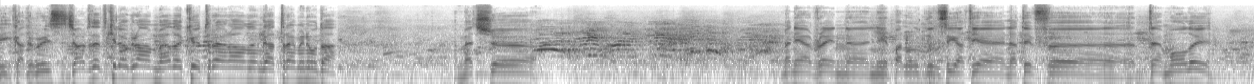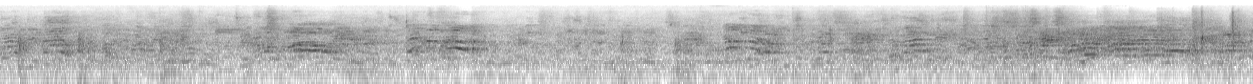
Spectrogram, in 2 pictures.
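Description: A crowd of people chatters and shouts in a large hall.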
